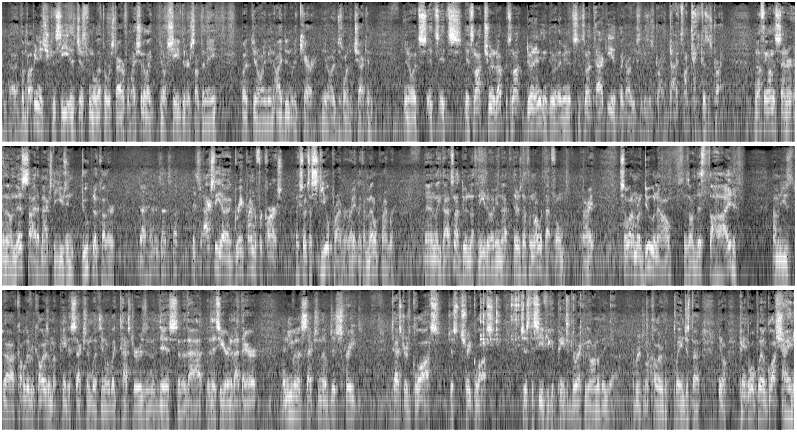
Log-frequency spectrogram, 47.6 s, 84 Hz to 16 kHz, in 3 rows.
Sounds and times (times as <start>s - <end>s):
Speech: 0.0s - 30.7s, 31.3s - 38.9s, 39.5s - 47.5s.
